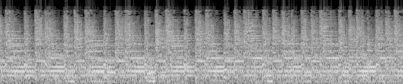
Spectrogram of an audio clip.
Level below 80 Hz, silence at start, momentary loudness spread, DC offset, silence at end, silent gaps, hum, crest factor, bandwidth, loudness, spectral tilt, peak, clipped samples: -30 dBFS; 0 s; 0 LU; 1%; 0 s; none; none; 6 dB; over 20 kHz; -5 LUFS; -2 dB/octave; 0 dBFS; 1%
